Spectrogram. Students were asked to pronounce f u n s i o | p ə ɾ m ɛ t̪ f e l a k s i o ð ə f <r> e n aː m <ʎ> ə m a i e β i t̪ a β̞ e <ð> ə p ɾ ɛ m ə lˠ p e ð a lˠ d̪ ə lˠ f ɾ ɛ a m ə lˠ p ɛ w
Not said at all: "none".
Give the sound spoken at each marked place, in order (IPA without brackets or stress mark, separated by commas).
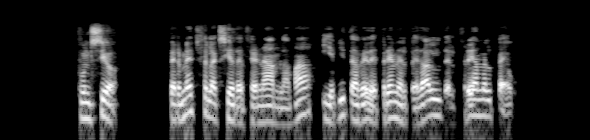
ɾ, l, ð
